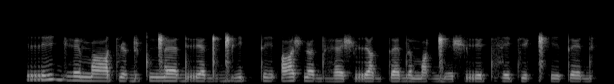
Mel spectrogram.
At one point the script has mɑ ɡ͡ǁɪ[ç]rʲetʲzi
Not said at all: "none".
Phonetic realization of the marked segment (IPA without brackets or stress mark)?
ʃ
